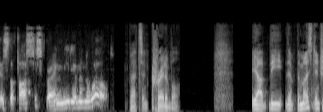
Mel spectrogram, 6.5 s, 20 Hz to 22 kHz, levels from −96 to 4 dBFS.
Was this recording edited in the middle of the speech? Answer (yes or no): yes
